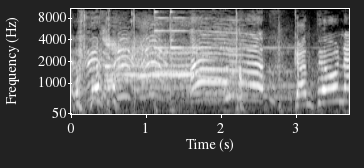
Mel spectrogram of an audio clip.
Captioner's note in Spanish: Ríe; Exclamaciones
